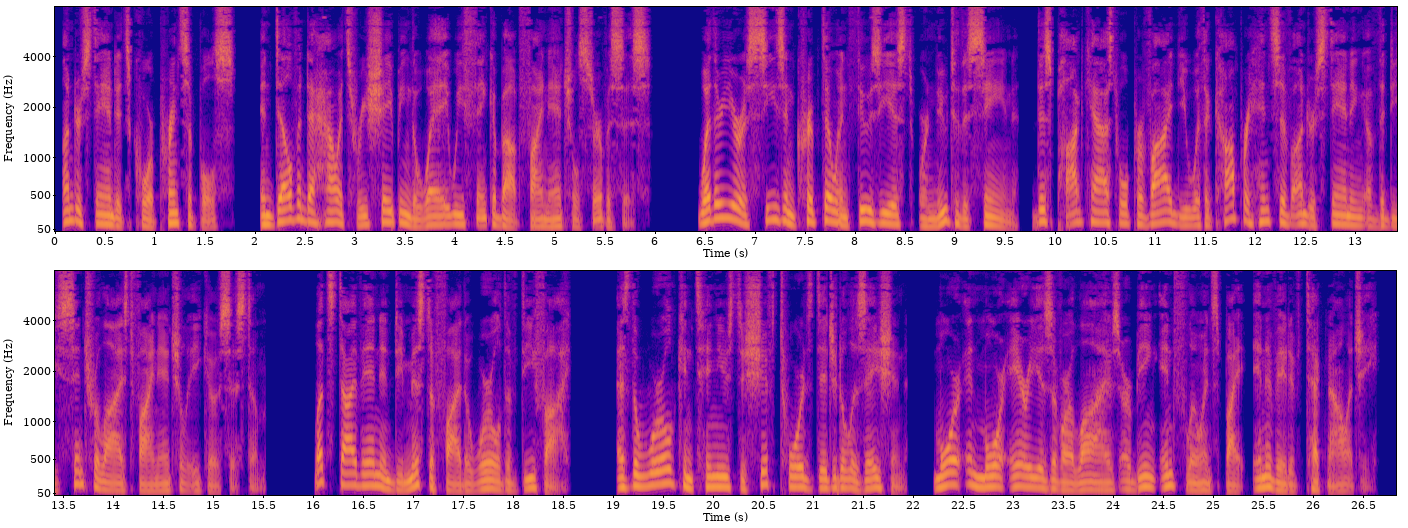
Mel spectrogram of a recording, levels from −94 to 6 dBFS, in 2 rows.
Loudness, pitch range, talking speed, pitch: -24 LUFS, 100-145 Hz, 160 wpm, 120 Hz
